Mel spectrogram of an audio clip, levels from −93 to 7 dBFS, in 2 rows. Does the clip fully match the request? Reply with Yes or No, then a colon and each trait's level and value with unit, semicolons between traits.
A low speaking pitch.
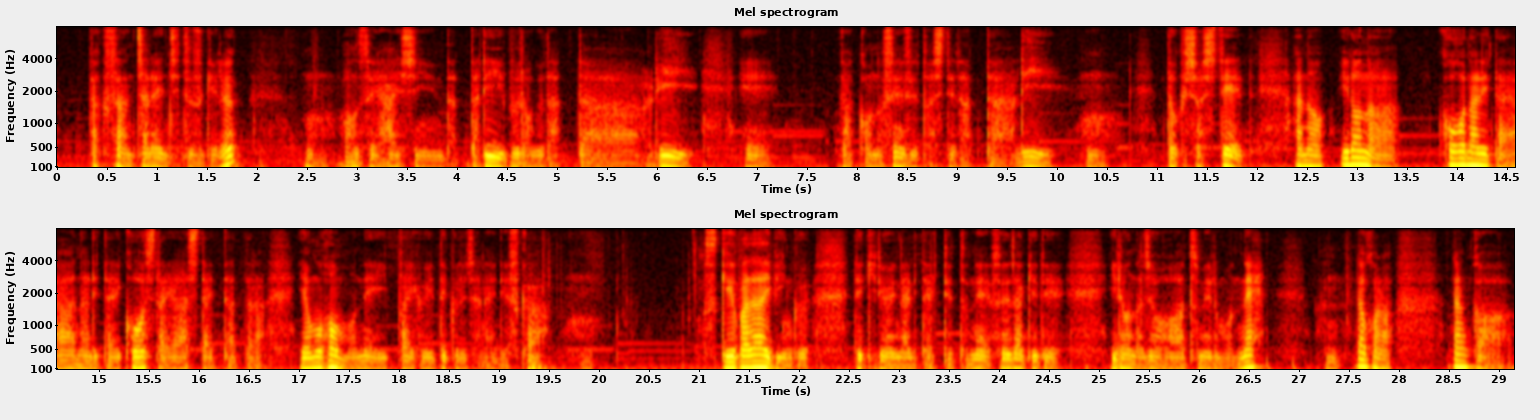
Yes: very low, 90 Hz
